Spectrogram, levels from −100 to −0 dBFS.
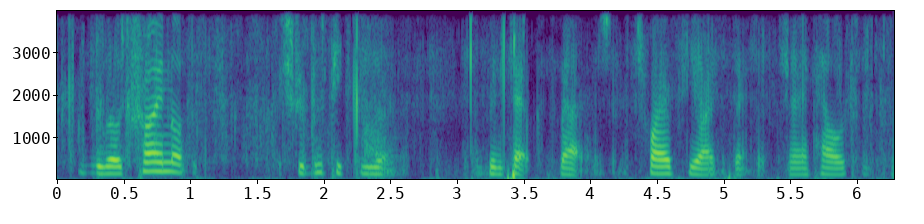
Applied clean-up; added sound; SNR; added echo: neural separator model SepFormer WHAM!.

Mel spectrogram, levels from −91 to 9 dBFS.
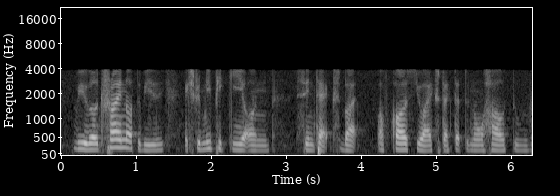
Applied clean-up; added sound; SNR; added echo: none; none; none; none.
